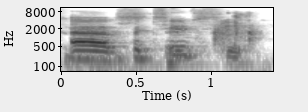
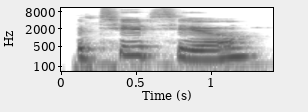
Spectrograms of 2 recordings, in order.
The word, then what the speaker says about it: Batutut: So it's Batutut. No. What? Batutut. Sorry about that. You lightly pronounced the last T, I think.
